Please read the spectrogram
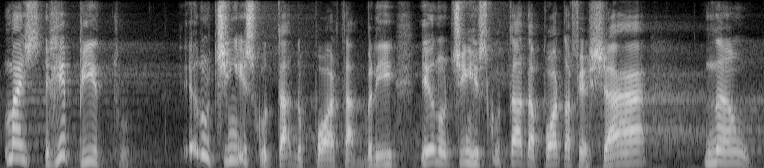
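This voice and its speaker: A man with a Brazilian accent telling a first-person spooky story, with slow suspenseful pauses and asides to his listeners. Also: high-pitched, very animated. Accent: Brazilian Portuguese.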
